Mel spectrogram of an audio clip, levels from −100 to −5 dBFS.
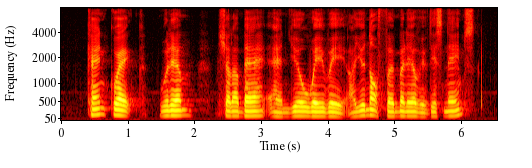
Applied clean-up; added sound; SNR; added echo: none; none; none; none.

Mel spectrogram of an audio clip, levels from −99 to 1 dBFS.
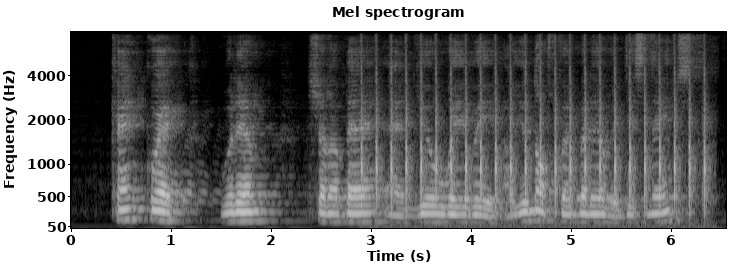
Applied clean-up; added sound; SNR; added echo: none; Domestic sounds, home sounds; 4 dB; reverberation time 0.7 s.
